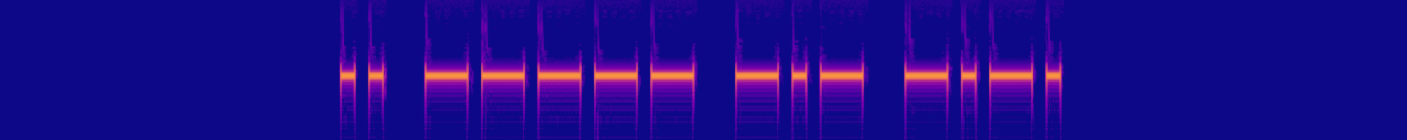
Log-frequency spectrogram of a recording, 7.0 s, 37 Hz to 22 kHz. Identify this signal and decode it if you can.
Morse code, heard as a keyed tone, about 17 wpm, 700 Hz. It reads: I0KC
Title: DXCC-100 Call Signs - 4 Characters - Repeated 2x - 17wpm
